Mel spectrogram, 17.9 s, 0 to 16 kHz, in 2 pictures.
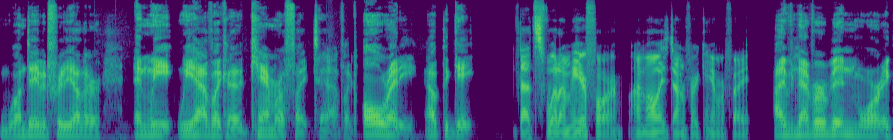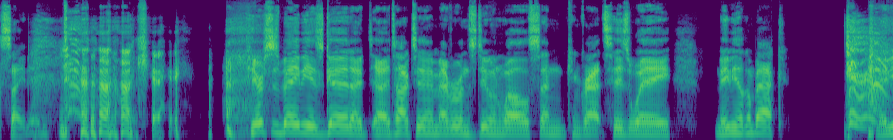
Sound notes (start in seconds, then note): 9.1 laughs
